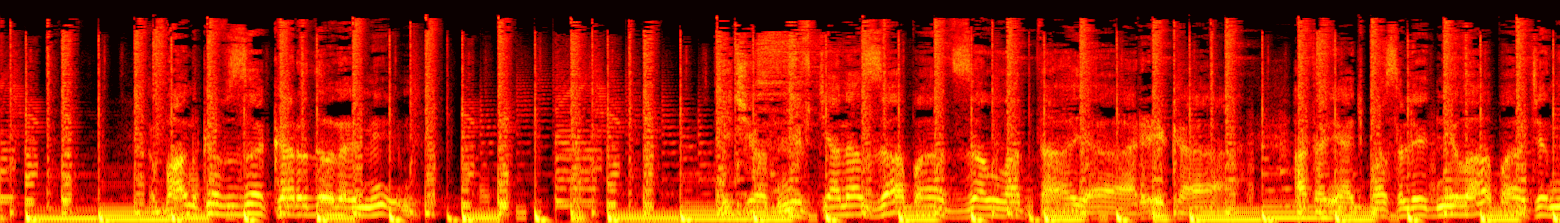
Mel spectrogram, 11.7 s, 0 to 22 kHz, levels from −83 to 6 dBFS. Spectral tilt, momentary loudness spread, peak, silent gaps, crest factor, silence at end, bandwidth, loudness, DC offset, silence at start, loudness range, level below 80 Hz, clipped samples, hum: -5 dB/octave; 4 LU; 0 dBFS; none; 16 dB; 0 s; 16.5 kHz; -16 LUFS; under 0.1%; 0 s; 1 LU; -22 dBFS; under 0.1%; none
